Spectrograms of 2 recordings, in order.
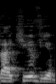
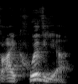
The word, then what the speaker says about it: IQVIA: what is it yeah I think you pronounce it IQ of you but I hear a lot of iquivia and I wonder if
